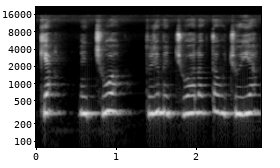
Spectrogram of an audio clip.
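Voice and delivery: put-on high, loud childish outrage; indignant retort. Ansh answers the girl's name-calling, indignant retort. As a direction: fire back like an offended little boy. Boy indignant at being called mouse.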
